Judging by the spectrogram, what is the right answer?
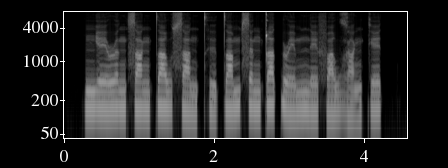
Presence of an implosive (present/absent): absent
